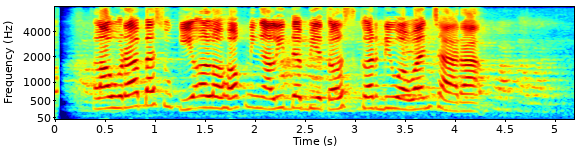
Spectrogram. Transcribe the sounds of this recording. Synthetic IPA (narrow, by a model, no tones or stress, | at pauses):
lauɾabasukiɔlɔɦɔk̚niŋalidəbit̪əlskɨrdiwawaɲt͡ʃaɾa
